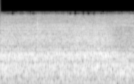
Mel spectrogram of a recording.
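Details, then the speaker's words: Sievert propane jewellery torch with air holes uncovered: loud steady hiss with no sputter or flutter, a hot flame; covering the holes restricts air for a softer, bushy flame. Normal torch hiss. "you can actually hear the difference that hissing is quite a hot hot heat and if I put my fingers over the holes I restrict the amount of oxygen or the amount of air coming down"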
